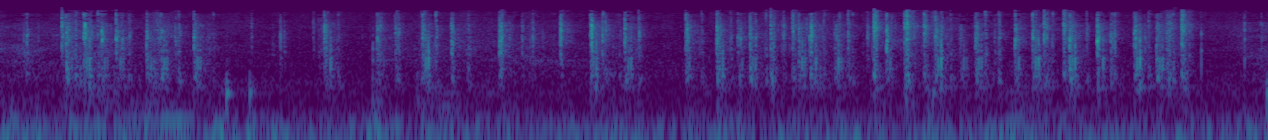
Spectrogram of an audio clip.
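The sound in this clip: Someone types on a computer keyboard to fill in a form, with many quick, faint keystrokes in uneven bursts and brief pauses between runs.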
